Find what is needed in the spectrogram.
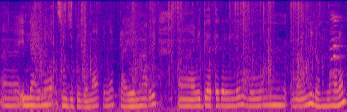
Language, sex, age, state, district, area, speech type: Malayalam, female, 18-30, Kerala, Kollam, urban, spontaneous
